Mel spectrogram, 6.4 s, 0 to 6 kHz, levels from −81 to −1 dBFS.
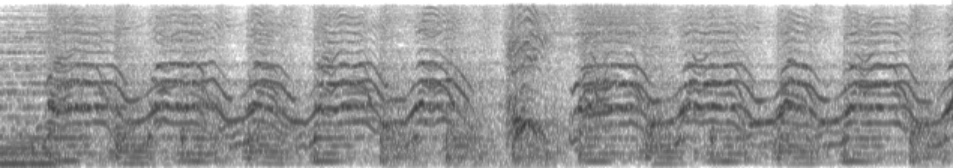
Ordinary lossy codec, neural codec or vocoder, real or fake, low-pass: none; vocoder, 44.1 kHz, 128 mel bands every 256 samples, BigVGAN v2; fake; 5.4 kHz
